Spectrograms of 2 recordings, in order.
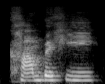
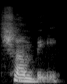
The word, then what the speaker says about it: Combahee: It looks like it should be spelled, it looks like it should be said Combahee, but it's pronounced Chumby River, okay?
